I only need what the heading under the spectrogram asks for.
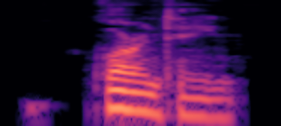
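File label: "quarantine", Australian English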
